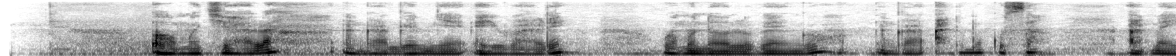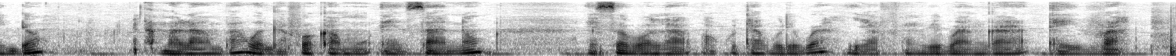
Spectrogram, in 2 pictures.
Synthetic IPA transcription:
o̞mucaːlaŋɡaːɡemje̞ːjiβale̞ | wemuno̞ːluβeːŋɡo̞ | ŋɡaːlimukusaː | maido̞ | amalaːmbawe̞ɡafokamuʔe̞nsano̞ | e̞so̞βo̞lao̞kutaβuliβwajafuːmbiβwaŋɡaeiva

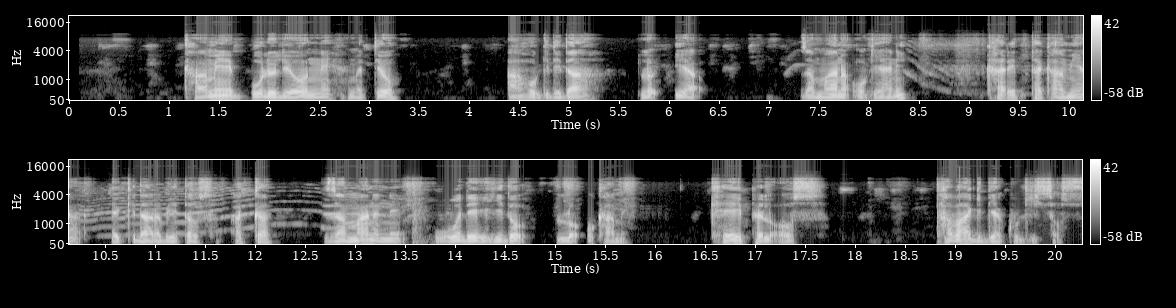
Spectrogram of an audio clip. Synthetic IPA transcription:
kʰaːmeːbʊlʊlɪjoːnːɛhɛmɛt̪ːɪjɔ | aːɦɔɡɪd̪ɪd̪aː | lɔʔɪjaː | zɐmːaːnɐ̰ʔɔɡɪjanɪ | kʰɐɾʔɪt̪ːɐkaːmɪja̰ːɛkʼːɪd̪aːɾɐbe̞ːt̪ːɐwsʔɐkːɐ | zɐmːaːnɐnːɛwɔd̪eːhiːd̪ɔ̰ | lɔʔɔkʰaːmḛ | kʰejpːɛlɔ̰ʔɐ̰ws | t̪ʰɐbaːɡɪd̪ɪjakːɔɡiːsːɐ̰ws

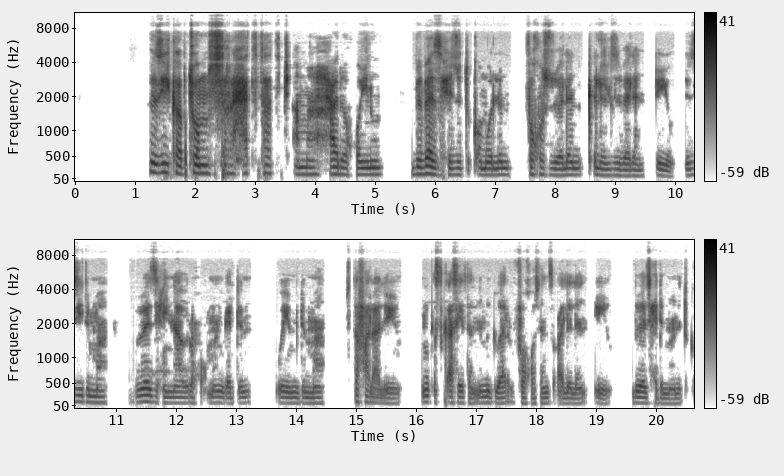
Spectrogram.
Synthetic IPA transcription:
ʔɨzikʰaβt̪ʰo̞msɨɾħat̪ʰt̪ʰat̪t͡ʃʼamaħad̪ɐkʰo̞jnu | bɨβɐzħizɨt̪ʼɨkʼːɐmolːun | fɐxuszɨβɐlɐnkʼɨlːɨlzɨβɐlɐn | ɨjːuʔɨzid̪ɨmːa | bɨβɐzħinaβɾɨħṵχʼmɐŋɡɐd̪ɨn | wɔ̰jmd̪ɨmːa | z̥ɨt̪ʰɐfɐla̰lɐ̰jːu | ʔɨŋkʼɨskʼaset̪ʰɐnnɨmɨɡbaɾfoxosɐnzɨxʼɐ̰lɐlɐnʔɨjːu | bɨβɐzħid̪ɨmːanɨt̪ʼɨ̥kʼː

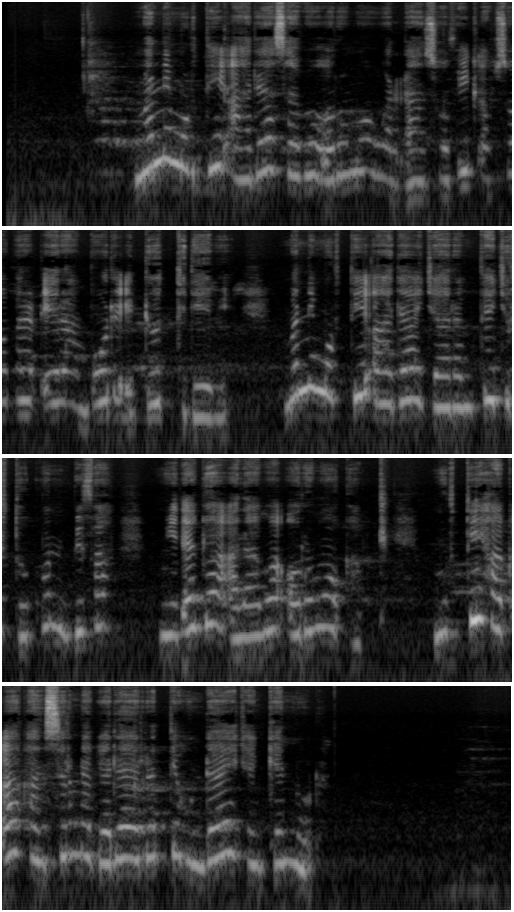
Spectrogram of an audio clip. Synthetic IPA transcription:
mɐnːɪmʊɾt̪iːʔaːd̪aːsɐboːɔɾɔmo̞ːwɐlᶑaːnsoːfiːkʼɐbsoːkɐɾɐᶑe̞ːɾaːmbo̞ːd̪ɐɪd̪ːo̞ːt̪ːɪd̪e̞ːbɪʔ | mɐnːɪmʊɾt̪iːʔaːd̪aːɪd͡ʒaːɾɐmt̪e̞ːd͡ʒɪɾt̪ʊkʊnbɪfɐ | miːᶑɐɡaːʔɐlaːbaːʔɔɾɔmo̞ːkʼɐb̚d̪̥ɪ̥ | mʊɾt̪iːhɐkʼaːkɐnsɪɾnɐɡɐlaːɪrːɐt̪ːɪɦʊnd̪aːʔeːkɐŋkɛnːuːᶑɐ̥

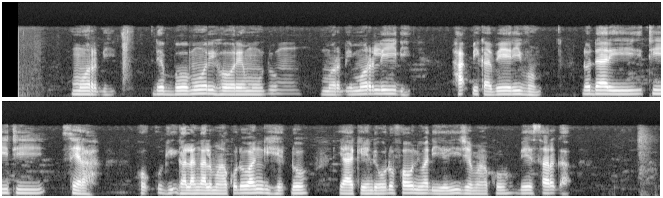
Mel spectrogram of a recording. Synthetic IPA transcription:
moɾɗi | dɛbːɔmoːɾiɦɔːɾɛmuːɗumː | oɾɗimɔɾliːɗi | haɓːikabɛɾivɔm | ɗɔdaɾititi | sɛɾa | ɡalaŋɡalmakɔɗɔwaŋːɡiɦɛɗːɔ | jakɛːndɛɔɗɔfawniwaɗijeɾiːd͡ʒɛmakɔbɛsaɾɡa

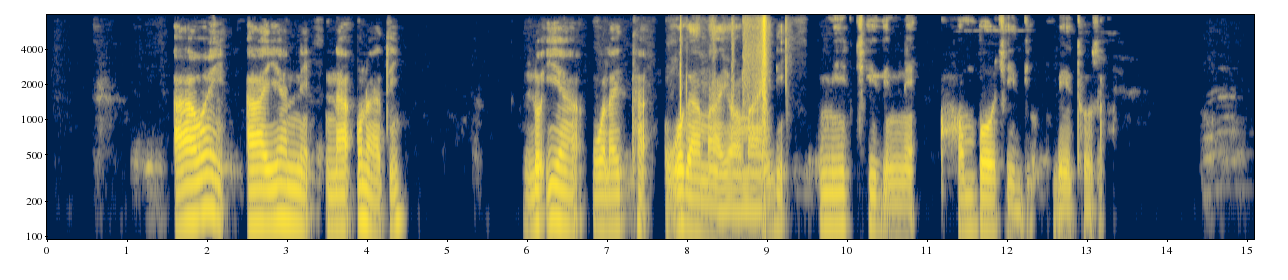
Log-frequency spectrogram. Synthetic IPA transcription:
ʔaːwɐj | aːjjaːnːɛnaːʔʊnaːt̪ɪ | lɔʔɪjaːwɔlɐjt̪ʰːɐ | wɔɡaːmaːjɔwaːmaːjɪd̪ɪ | miːt͡ʃʼːiːd̪ɪnːɛ | hɔmbo̞ːt͡ʃʼiːd̪ɪbe̞ːt̪ʰːo̞ːsɔnɐ

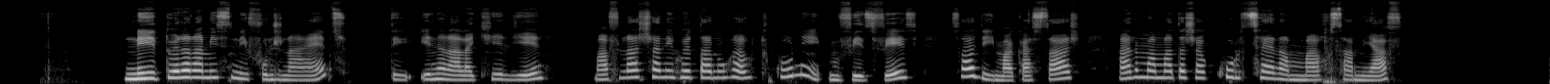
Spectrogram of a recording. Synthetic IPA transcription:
nit̪ueɾanəmisiniv̥uɳɖ͡ʐunaent͡su̥ | d̪̥einanalakʰelieni̥ | mafinaʃəniɦet̪anukaut̪u̥kunimiv̥ed͡ziv̥ezi̥ | sad̪imakasaʒi̥ | aɾimamat̪aʈ͡ʂəkʰulut͡sanəmmaɾu̥samiafə̥

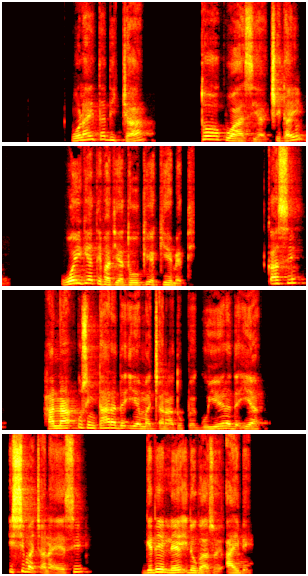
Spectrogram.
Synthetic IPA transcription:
wɔlɐjt̪ːɐd̪ɪt͡ʃːaː | t̪oːkʊwaːsɪjat͡ʃʼɪt̪ɐj | wɔjɡɪjɐt̪ʼɪfɐt̪ɪjat̪o̞ːkːɪɛkːɪhɛmɛt̪ːɪ̥ | kʼɐsːɪ | hɐnːaːʔʊsɪnt̪ːaːɾɐd̪ɛʔɪjɐmɐt͡ʃʼːɐnaːt̪ʊpːɛɡʊjːeːɾɐd̪ɛʔɪja | ɪsːɪmɐt͡ʃʼːɐnɐʔeːsːɪ | ɡɪd̪eːle̞ːʔɪd̪ɔɡaːsɔjʔɐjbeː

